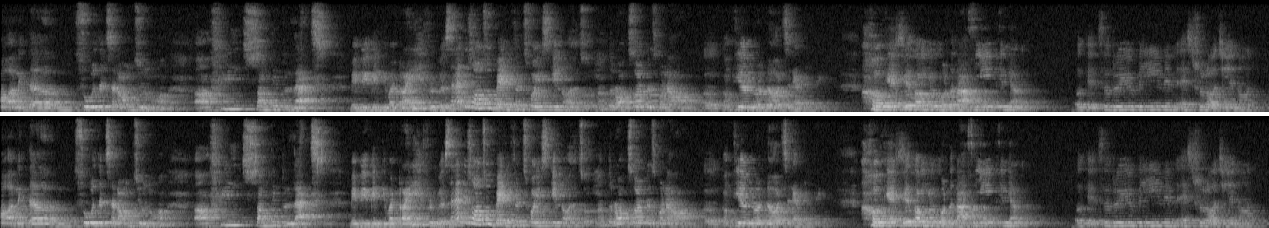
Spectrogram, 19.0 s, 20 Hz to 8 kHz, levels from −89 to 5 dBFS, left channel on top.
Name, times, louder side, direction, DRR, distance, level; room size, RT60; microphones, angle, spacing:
voice 1, 0.0-10.4 10.8-12.3 12.6-15.3, right 1 dB, 90° right, -1 dB, 0.9 m, -28 dB
voice 2, 10.5-10.9 13.6-14.1 14.6-15.4 16.1-18.7, equal, 5° left, -1 dB, 0.4 m, -32 dB
4.6 x 3.8 x 2.5 m, 1.3 s
head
